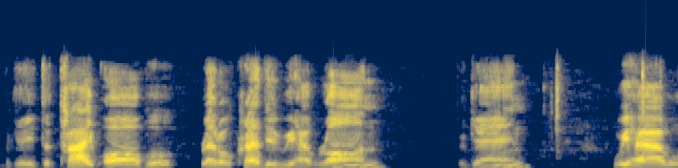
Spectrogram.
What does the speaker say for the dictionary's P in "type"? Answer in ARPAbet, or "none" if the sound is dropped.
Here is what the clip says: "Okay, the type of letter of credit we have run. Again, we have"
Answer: P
